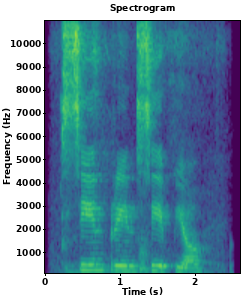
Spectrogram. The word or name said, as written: Sin Principio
